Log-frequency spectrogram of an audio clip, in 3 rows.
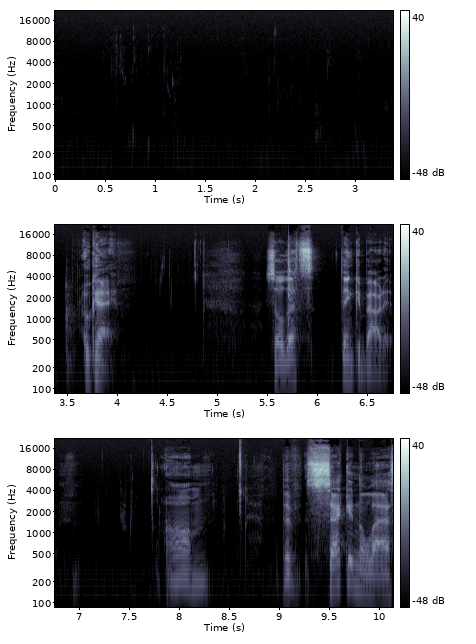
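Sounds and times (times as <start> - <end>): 
steady low electrical hum: 0.0 - 10.1
person sipping water with wet mouth sounds and swallowing: 0.3 - 5.4, 6.8 - 9.0
speech: 3.7 - 4.1, 5.5 - 6.9, 7.9 - 8.4, 9.0 - 10.1.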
